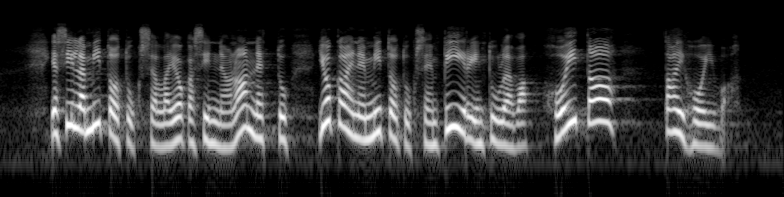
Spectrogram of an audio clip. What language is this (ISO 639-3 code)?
fin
